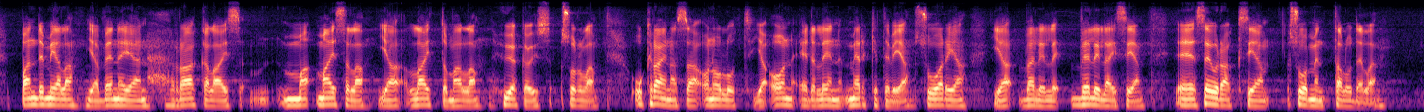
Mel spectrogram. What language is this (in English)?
Finnish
